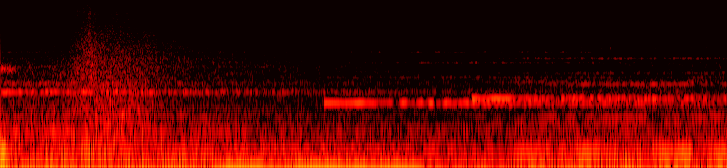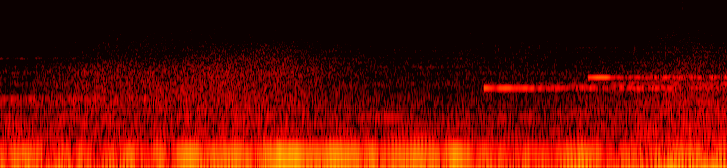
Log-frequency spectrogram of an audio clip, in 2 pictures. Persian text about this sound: هوای مرتوب رو احساس کنین بوی اقیانوس رو حس کنین صدای امواج رو بشنوین که به شنها میخوره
